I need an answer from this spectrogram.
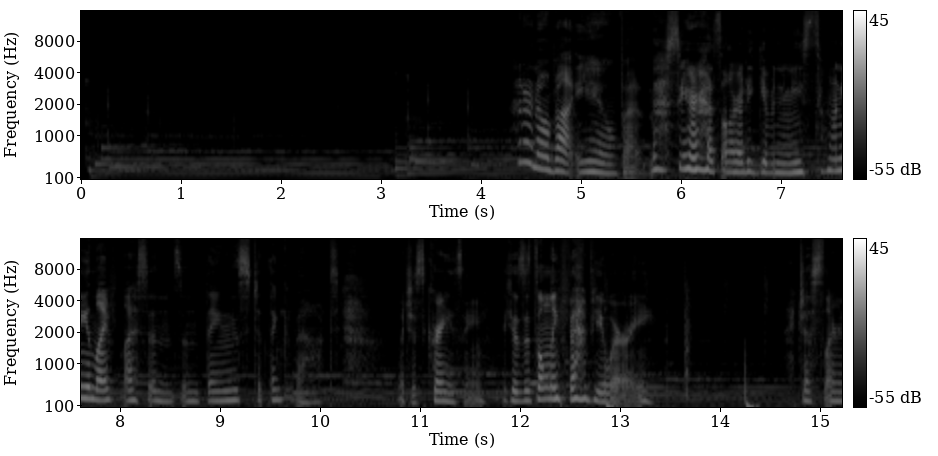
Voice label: Positive Message, asmr; You Decide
